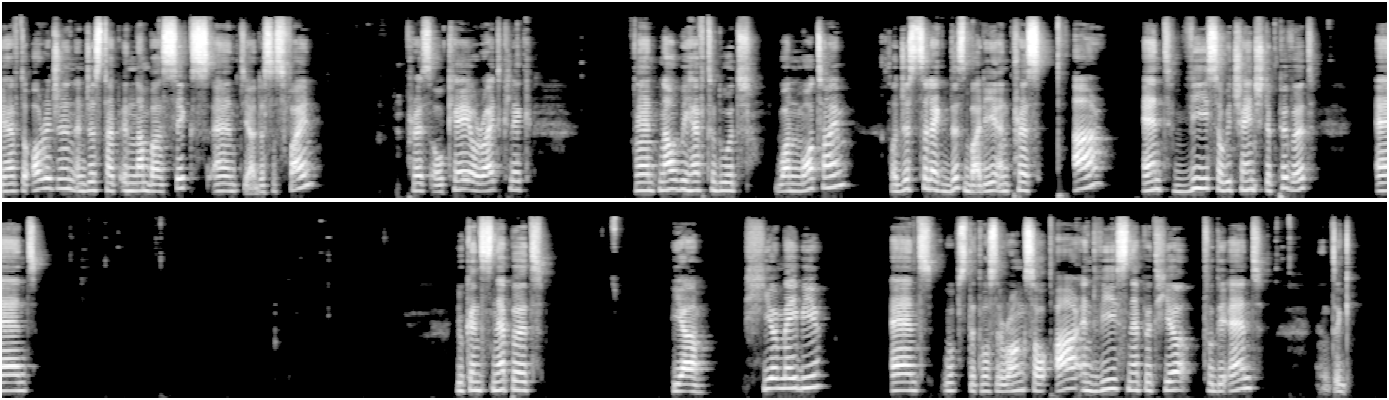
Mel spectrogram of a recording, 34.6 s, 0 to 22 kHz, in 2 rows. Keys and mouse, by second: 1.8 6, 2.9 right click, 5.3 right click, 7.2 right click, 15.8 v, 18.4 alt+z, 19.2 alt+z, 21.3 right click, 28.8 ctrl+z, 30.3 r, 32.9-33.6 typing.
